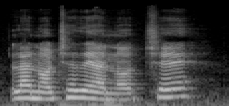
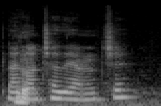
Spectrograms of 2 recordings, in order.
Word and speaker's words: La Noche de Anoche: So, another, like, these, I thought La Noche de Anoche, right? Is that how you say it? La Noche de Anoche? – Yeah.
